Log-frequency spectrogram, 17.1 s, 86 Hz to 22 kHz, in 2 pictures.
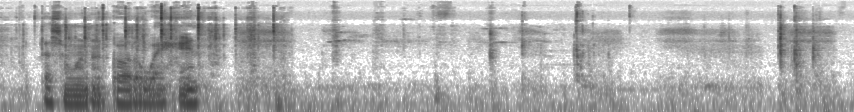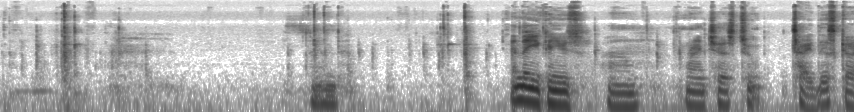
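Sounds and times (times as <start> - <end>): faint metal clicks and taps: 0.0 - 3.5.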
